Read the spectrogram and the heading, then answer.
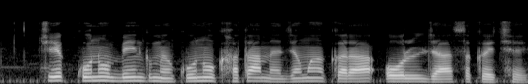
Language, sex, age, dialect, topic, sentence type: Maithili, male, 60-100, Eastern / Thethi, banking, statement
